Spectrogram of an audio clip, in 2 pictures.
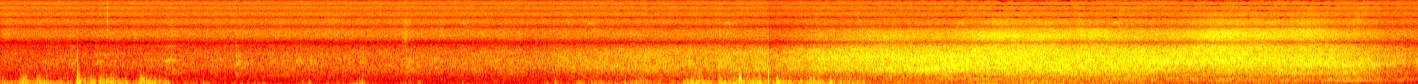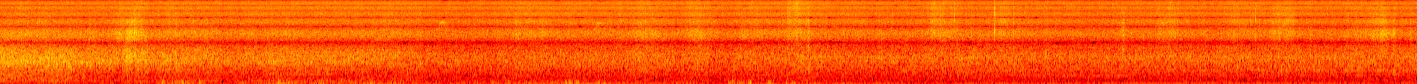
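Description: Hands rustle and scrape in soil and dry grass nearby.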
